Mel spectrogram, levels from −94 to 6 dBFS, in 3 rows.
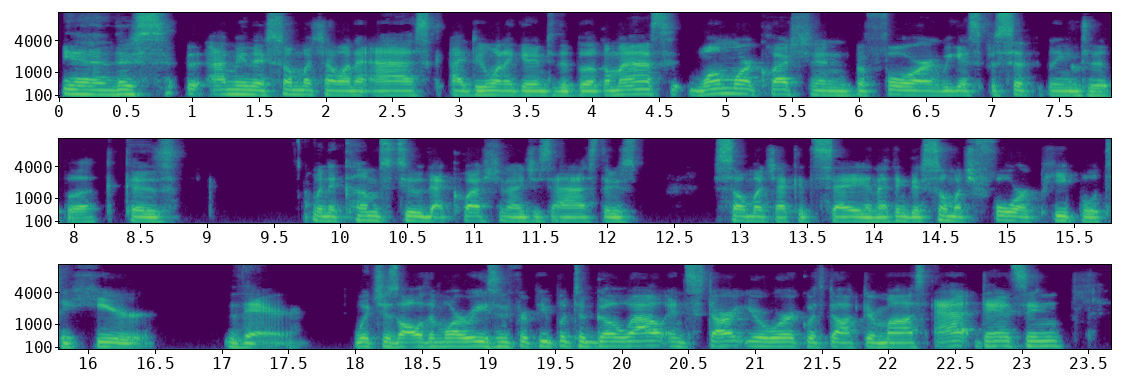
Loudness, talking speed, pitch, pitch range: -23 LUFS, 205 wpm, 125 Hz, 115-130 Hz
